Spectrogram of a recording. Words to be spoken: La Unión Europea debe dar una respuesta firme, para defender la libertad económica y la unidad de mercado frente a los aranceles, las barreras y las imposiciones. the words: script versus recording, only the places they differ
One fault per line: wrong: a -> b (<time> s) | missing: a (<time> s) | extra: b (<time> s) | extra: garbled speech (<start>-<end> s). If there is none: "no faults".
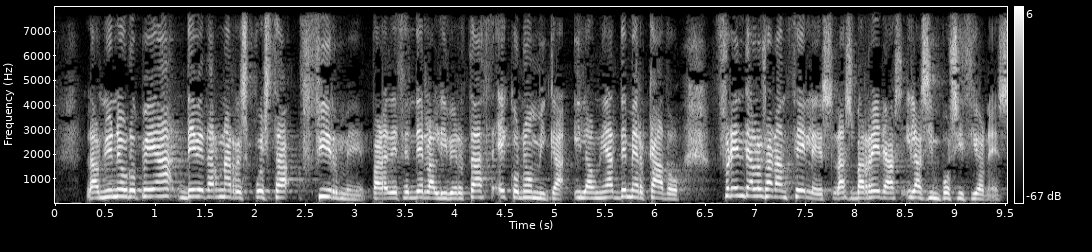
no faults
